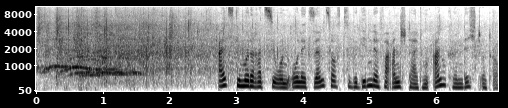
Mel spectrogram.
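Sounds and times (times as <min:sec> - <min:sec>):
audience applause welcoming a guest onto the stage: 0:00.0 - 0:06.9
speech: 0:02.7 - 0:06.9.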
